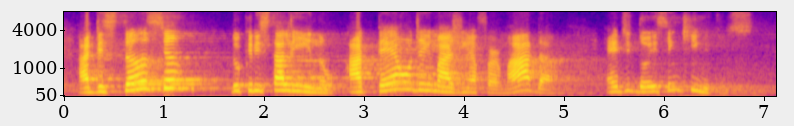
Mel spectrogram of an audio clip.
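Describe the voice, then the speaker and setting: A man's high-pitched voice with lively intonation, a fairly slow pace and noticeable background noise. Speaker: physics teacher. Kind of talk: classroom lecture.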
